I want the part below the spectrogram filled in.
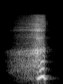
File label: Casting, jp; kingsraid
